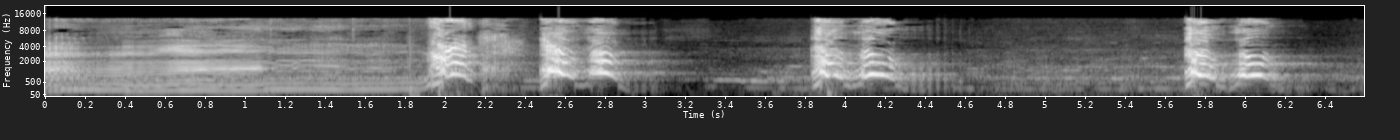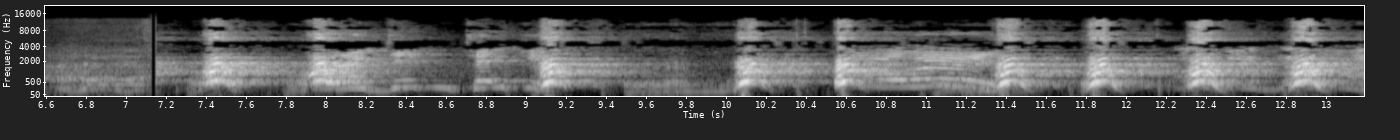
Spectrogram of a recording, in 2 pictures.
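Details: Angry dog barking: a steady harmonic tone opens, then sharp single barks at irregular gaps, then a quicker run of barks near the end, with faint talk in the background.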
